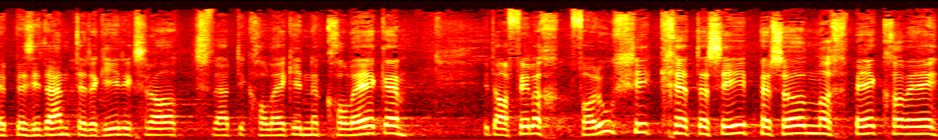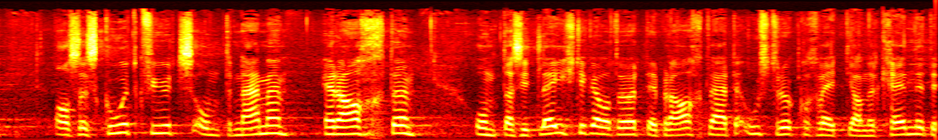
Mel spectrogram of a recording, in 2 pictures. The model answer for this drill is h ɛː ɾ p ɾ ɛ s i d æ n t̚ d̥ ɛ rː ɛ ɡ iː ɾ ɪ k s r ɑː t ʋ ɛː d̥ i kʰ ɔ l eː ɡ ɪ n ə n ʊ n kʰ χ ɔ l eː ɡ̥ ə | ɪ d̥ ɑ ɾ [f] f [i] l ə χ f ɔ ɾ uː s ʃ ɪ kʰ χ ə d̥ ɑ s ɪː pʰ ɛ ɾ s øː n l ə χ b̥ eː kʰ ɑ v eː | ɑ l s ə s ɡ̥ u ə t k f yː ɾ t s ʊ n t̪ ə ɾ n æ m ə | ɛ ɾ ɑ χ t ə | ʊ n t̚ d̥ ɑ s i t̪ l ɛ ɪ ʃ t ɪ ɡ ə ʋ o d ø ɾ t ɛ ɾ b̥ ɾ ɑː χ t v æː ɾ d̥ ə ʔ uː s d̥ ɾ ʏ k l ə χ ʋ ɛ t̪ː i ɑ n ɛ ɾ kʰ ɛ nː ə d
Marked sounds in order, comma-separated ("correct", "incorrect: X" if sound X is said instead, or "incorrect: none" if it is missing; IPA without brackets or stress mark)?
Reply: correct, incorrect: ɪ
